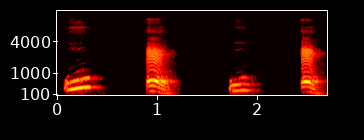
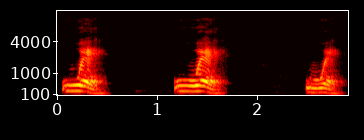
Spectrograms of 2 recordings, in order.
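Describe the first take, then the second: First: U, e as two separate sounds, OO then EH; vowels sounded separately. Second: Ue as one gliding WEH; vowels run together. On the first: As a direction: break u and e apart with a pause. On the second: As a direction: slide u straight into e. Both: Shown as a demonstration. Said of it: "two vowels that run together".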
